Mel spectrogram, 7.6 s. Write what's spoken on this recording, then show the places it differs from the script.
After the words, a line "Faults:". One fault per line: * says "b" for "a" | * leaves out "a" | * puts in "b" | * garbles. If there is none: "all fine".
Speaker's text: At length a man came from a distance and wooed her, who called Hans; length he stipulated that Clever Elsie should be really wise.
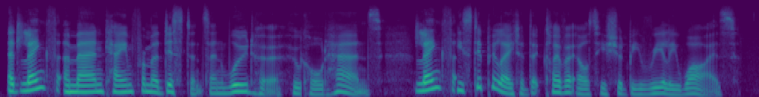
At length a man came from a distance and wooed her, who called Hans; length he stipulated that Clever Elsie should be really wise.
Faults:
all fine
